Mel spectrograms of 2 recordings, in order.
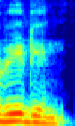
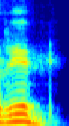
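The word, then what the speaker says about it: read: আমি পড়ছি আই এম রিডিং আমি পড়েছি আই হ রেড এখানে এটা কিন্তু রিড নয় রিড রেড পাস্ট পার্টিসিপল ভার্বের পাস্ট পার্টিসিপল এজন্য রেড উচ্চারণ করতে হবে তুমি যাও ইউ গো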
